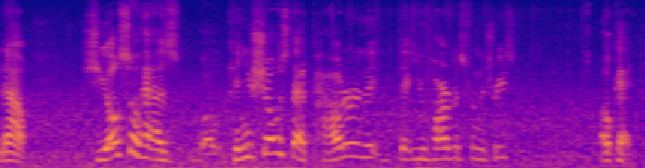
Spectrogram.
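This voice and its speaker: A man talks in an animated tone at a very fast pace over noticeable background noise. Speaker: fruit tree grower and video host. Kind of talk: casual backyard interview. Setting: outdoors in a backyard.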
